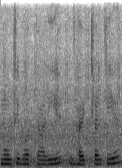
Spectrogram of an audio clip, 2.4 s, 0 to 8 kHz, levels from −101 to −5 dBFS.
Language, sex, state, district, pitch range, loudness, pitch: Hindi, female, Jharkhand, Jamtara, 210-230 Hz, -17 LUFS, 215 Hz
